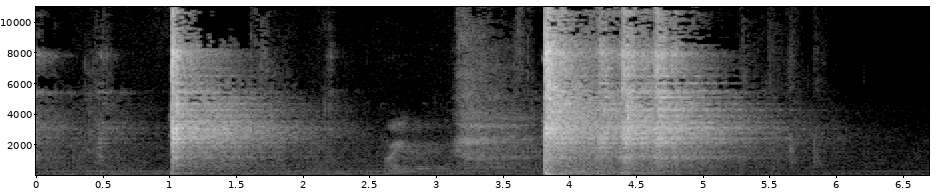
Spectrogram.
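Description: A loaded barbell drops onto the floor with a loud bang and the plates rattle.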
